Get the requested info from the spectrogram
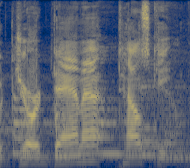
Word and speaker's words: Jordana Talsky: Jordana Talsky. That's how you say her name.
